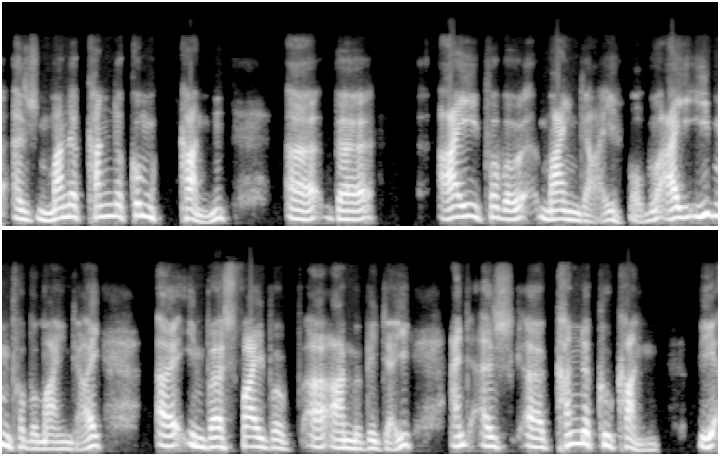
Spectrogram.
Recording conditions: video call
